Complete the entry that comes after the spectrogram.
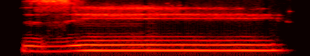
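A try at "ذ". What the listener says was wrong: Now remember, this is dhal, dhal. So the top, your front teeth at the top should touch the tip of your tongue. So you don't make a buzzing sound, you make a the sound. Dhal.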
